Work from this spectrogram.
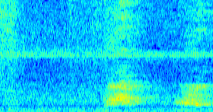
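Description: A dog gives two short, mid-pitched barks in quick succession, fairly distant and moderately quiet, over a steady low room hum.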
